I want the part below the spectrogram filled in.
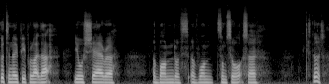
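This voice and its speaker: The voice moves at a moderate pace in a flat monotone, broken by long, frequent pauses, on a very clean recording with a silent background and dry, close sound without echo. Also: man, fairly high pitch for a man. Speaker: amateur football captain. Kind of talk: casual interview. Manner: loud.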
